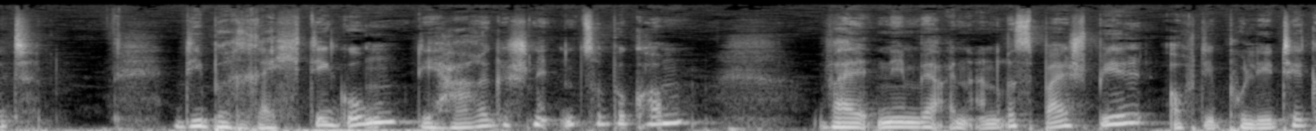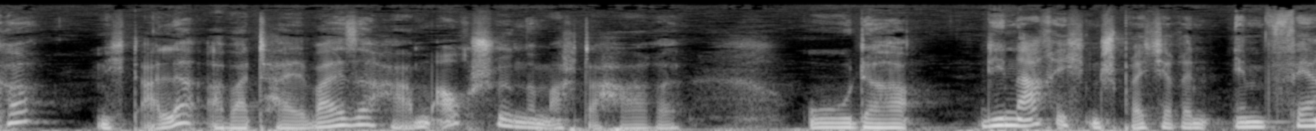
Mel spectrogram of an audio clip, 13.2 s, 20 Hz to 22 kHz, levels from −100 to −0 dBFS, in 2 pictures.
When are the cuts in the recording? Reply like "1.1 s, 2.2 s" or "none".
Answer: none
